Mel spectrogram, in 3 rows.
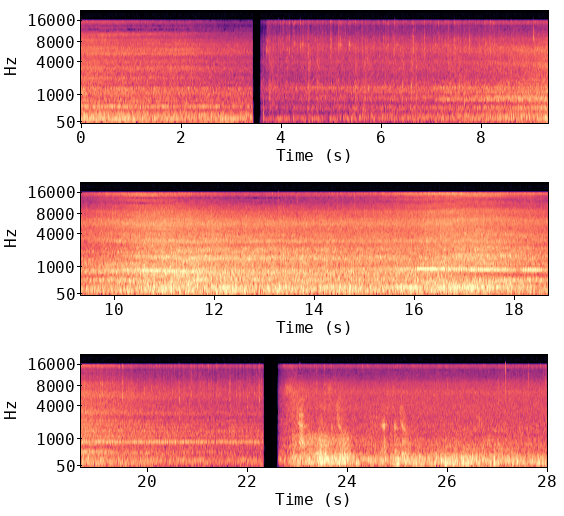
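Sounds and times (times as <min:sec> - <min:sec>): passenger train passing: 0:00.0 - 0:03.4, 0:07.0 - 0:22.3.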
